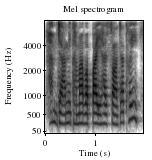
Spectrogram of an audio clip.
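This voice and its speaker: A woman's voice: high-pitched, fairly even intonation, a little fast, pushed and bright. A woman voicing a chatty, insistent, scheming village mother with an Awadhi accent in a cartoon comedy. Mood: complaining. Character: scheming village mother pushing her favoured daughter. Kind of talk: rustic cartoon comedy acting.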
